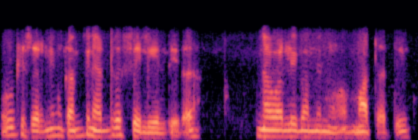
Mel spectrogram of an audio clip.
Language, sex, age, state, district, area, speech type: Kannada, male, 18-30, Karnataka, Dakshina Kannada, rural, conversation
